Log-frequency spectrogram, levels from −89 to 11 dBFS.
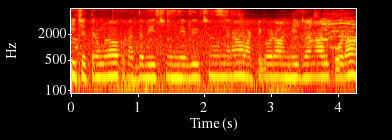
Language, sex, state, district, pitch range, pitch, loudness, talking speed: Telugu, female, Andhra Pradesh, Visakhapatnam, 205-215 Hz, 210 Hz, -18 LUFS, 210 wpm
